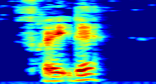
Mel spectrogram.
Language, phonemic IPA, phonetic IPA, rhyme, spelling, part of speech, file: Danish, /ˈfreːˀda/, [ˈfʁɛ̝(j)ˀd̥æ], -a, fredag, noun, Da-fredag.ogg
- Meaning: Friday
